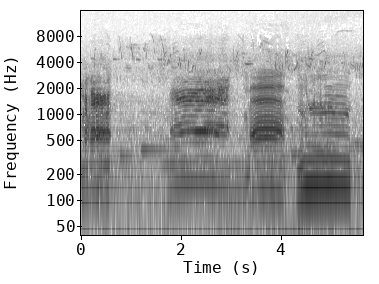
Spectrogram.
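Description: Sheep bleating: one short bleat, then three long, wavering bleats in quick succession.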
